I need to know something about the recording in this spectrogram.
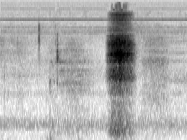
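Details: A single sharp, explosive burst of air after a faint intake of breath; a sneeze.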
